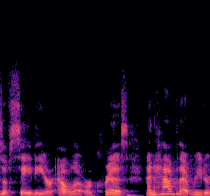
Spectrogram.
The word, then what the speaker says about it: Krys: Well, I think his pronunciation name is Chris, Krys. Yes, Chris is fine.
